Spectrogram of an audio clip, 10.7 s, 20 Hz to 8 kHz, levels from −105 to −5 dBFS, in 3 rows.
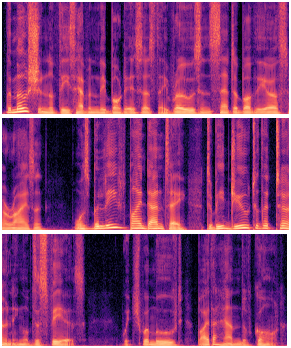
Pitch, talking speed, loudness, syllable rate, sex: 110 Hz, 200 wpm, -20 LUFS, 5.6 syllables/s, male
